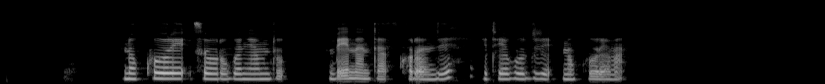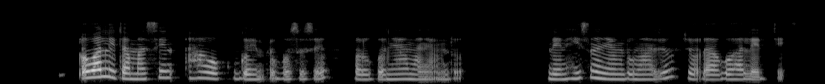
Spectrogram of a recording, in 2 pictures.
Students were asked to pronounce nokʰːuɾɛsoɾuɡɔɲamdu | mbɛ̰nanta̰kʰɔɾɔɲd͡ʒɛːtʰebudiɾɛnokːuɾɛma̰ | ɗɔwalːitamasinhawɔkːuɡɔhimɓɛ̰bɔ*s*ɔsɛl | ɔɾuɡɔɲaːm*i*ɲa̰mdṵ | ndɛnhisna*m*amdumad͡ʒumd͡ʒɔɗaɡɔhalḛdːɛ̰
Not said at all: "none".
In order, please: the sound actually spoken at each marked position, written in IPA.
s, a, ɲ

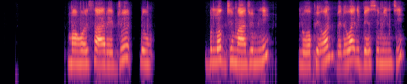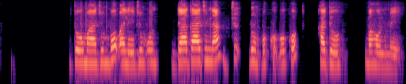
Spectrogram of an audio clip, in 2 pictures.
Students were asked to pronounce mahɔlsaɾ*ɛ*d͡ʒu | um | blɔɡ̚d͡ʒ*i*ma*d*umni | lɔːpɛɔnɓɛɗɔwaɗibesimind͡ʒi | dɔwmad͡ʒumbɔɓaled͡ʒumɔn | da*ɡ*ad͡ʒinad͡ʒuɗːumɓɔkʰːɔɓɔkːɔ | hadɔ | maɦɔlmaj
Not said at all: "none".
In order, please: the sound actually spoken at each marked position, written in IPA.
ɛ, i, d͡ʒ, ɡ

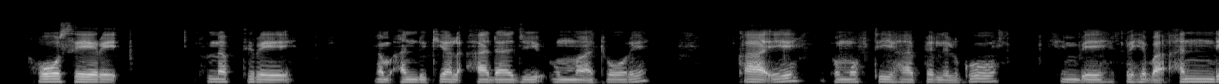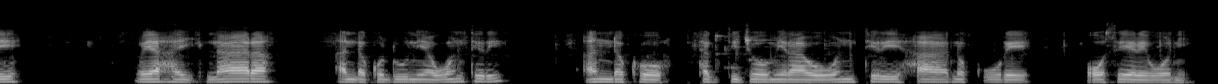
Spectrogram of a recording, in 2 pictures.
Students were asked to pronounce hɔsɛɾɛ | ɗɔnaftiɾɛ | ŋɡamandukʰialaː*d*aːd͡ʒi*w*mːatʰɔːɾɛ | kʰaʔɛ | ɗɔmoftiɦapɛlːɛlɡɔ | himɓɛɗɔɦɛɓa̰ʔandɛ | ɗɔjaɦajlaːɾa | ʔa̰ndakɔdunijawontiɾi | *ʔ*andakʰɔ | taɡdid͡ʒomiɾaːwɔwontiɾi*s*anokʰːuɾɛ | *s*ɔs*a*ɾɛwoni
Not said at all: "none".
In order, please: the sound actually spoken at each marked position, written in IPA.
d, u, ʔ, h, h, ɛ

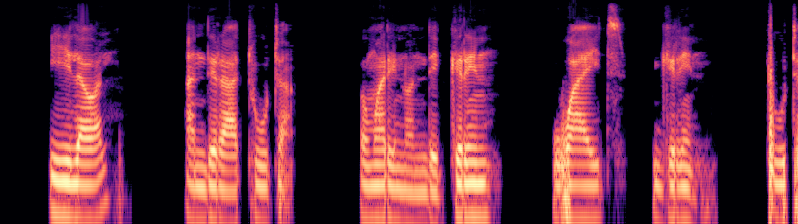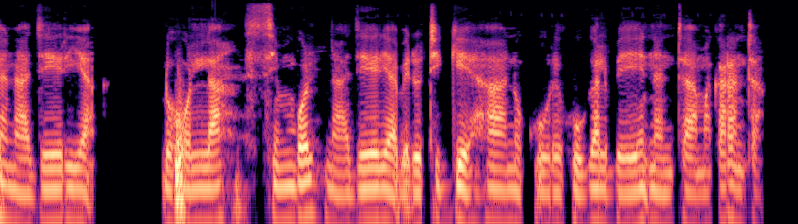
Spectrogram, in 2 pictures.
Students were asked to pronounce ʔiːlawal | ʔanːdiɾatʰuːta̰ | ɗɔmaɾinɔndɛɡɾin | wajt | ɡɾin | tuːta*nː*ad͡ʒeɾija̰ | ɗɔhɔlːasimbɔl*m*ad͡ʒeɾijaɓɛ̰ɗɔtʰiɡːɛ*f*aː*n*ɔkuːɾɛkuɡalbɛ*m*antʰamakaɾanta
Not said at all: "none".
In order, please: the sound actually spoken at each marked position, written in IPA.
n, n, h, n, n

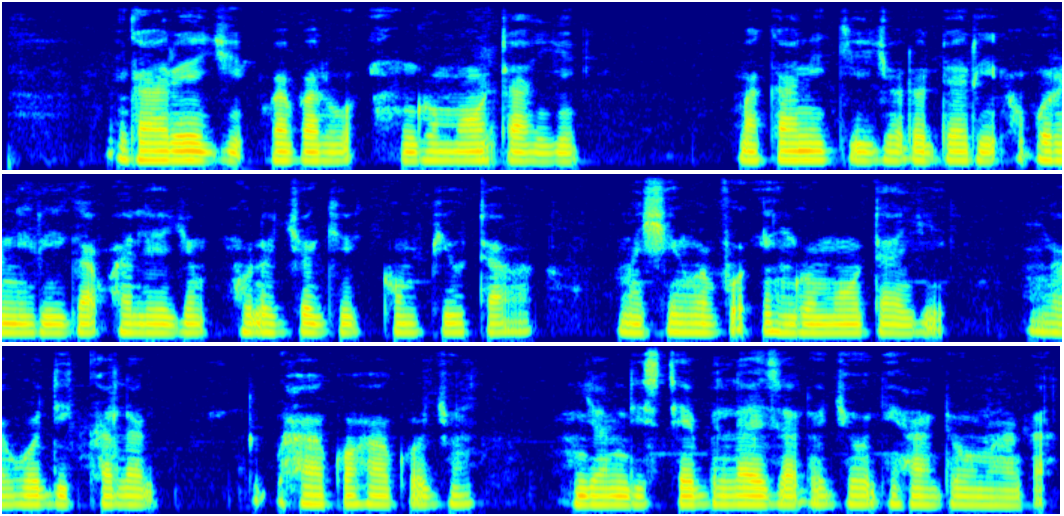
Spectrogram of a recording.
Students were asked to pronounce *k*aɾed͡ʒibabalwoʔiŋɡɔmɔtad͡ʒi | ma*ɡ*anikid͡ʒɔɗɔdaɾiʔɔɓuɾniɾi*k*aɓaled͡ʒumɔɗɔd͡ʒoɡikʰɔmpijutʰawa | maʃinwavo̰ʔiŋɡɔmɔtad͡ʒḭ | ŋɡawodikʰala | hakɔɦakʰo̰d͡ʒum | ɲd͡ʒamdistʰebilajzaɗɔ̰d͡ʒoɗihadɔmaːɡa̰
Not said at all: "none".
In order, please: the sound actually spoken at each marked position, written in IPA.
ɡ, k, ɡ

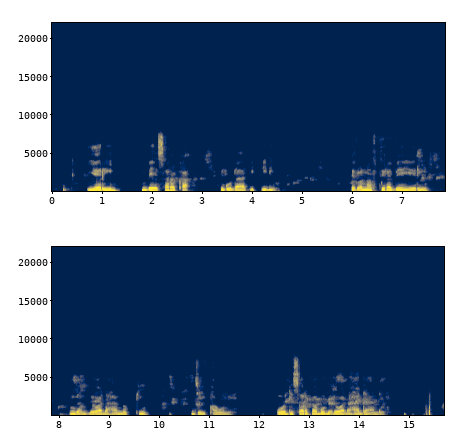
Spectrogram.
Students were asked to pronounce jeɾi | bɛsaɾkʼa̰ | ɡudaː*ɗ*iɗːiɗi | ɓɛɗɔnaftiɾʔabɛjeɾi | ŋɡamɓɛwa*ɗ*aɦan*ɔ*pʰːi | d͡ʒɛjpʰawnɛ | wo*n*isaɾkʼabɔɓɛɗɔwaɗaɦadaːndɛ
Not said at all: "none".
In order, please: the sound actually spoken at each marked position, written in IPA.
ɗ, ɗ, o, d

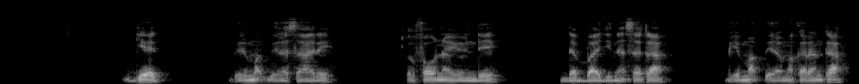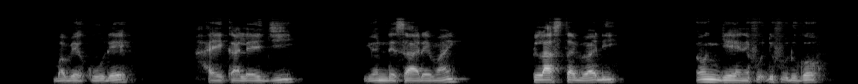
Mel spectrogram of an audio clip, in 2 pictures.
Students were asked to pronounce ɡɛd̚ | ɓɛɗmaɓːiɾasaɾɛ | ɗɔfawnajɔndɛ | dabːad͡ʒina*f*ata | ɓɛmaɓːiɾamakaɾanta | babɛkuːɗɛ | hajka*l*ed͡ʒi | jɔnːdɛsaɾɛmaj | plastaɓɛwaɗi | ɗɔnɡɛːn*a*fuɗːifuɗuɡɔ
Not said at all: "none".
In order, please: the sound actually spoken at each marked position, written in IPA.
s, l, ɛ

